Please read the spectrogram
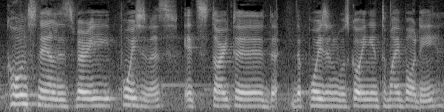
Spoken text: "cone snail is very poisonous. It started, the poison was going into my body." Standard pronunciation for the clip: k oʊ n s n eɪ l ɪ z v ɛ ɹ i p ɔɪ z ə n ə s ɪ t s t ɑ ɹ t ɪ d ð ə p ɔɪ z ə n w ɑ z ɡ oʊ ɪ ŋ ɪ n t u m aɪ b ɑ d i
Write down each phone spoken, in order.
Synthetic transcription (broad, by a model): k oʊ n s n eɪ l ɪ z v ɛ ɹ i p ɔɪ z ə n ə s ɪ t s t ɑ ɹ t ɪ d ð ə p ɔɪ z ə n w ɑ z ɡ oʊ ɪ ŋ ɪ n t u m aɪ b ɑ d i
